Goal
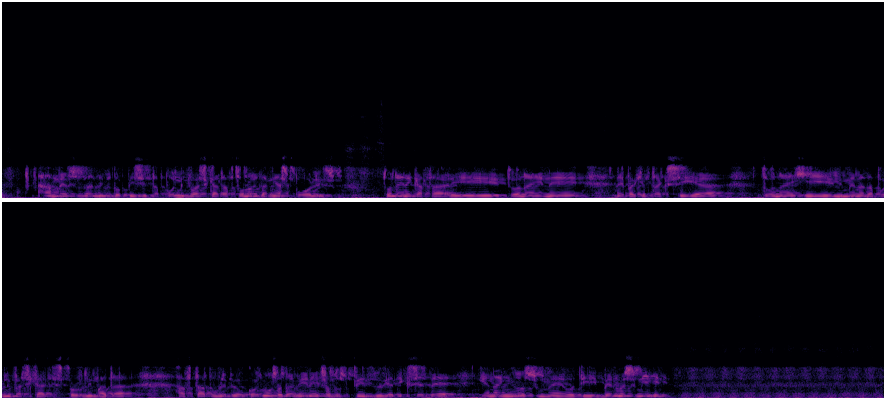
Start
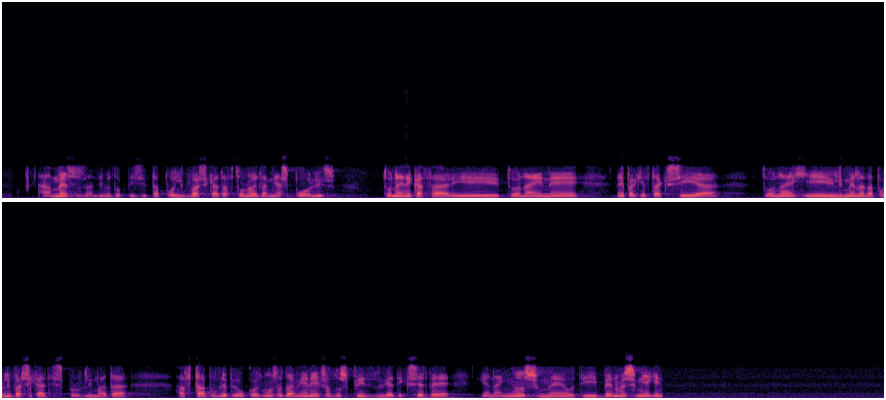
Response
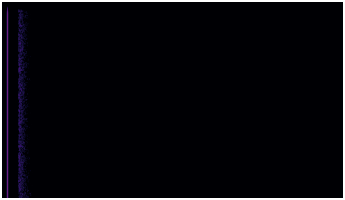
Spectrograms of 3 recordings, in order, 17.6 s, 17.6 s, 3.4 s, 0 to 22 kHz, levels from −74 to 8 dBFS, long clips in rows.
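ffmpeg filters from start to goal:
-filter_complex "[0:a]bass=frequency=250:gain=3,treble=frequency=4000:gain=10,acompressor=threshold=-37dB:ratio=5,alimiter=level_in=8.5dB:limit=-24dB:level=0:latency=1:release=35,volume=-8.5dB,acrossover=split=1400[link_01][link_02];[link_01]aeval=exprs='val(0)*(1-0.7/2+0.7/2*cos(2*PI*6.2*n/s))':channel_layout=same[link_03];[link_02]aeval=exprs='val(0)*(1-0.7/2-0.7/2*cos(2*PI*6.2*n/s))':channel_layout=same[link_04];[link_03][link_04]amix=inputs=2:normalize=0,aecho=1:1:80:0.355,volume=5.5dB"

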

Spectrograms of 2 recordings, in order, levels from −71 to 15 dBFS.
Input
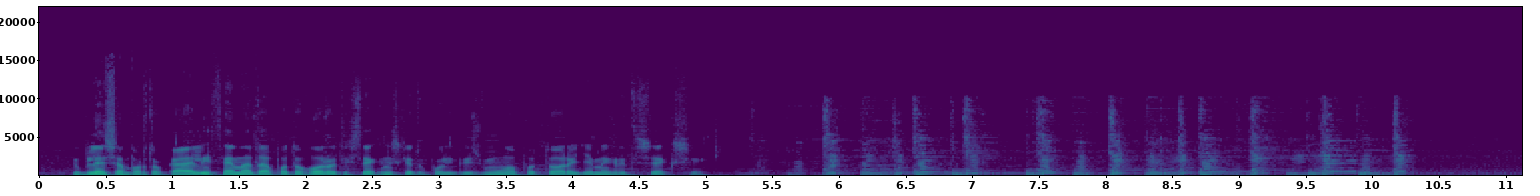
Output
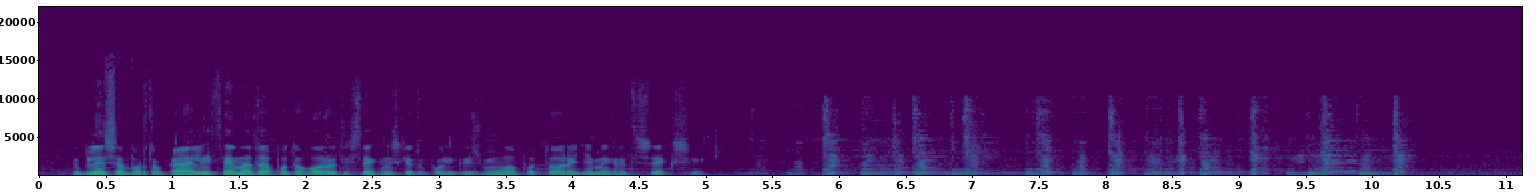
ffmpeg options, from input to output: ffmpeg -i in.wav -filter_complex "[0:a]asettb=1/sr,asplit=3[link_01][link_02][link_03];[link_01]atrim=end=7.464[link_04];[link_02]atrim=start=7.46:end=9.5,asetpts=PTS-STARTPTS,afade=type=in:duration=0.004:curve=qsin,afade=type=out:start_time=2.036:duration=0.004:curve=qsin,tremolo=f=11:d=0.4[link_05];[link_03]atrim=start=9.496[link_06];[link_04][link_05]acrossfade=duration=0.004:curve1=hsin:curve2=qsin[link_07];[link_07][link_06]acrossfade=duration=0.004:curve1=qsin:curve2=hsin" out.wav

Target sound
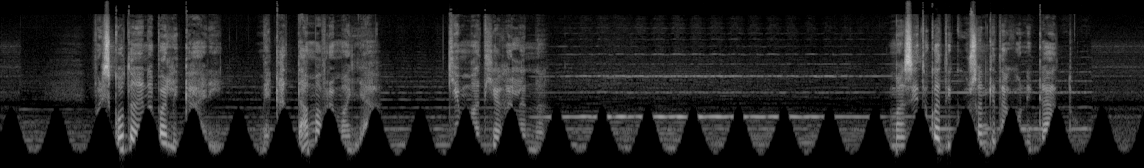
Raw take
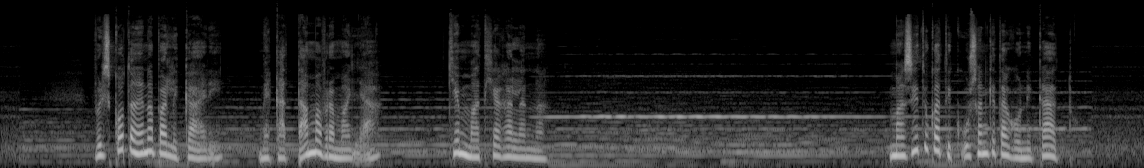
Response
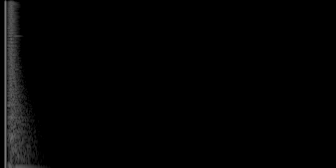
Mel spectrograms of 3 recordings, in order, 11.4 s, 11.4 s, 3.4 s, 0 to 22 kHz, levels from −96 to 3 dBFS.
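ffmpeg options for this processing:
-filter_complex "[0:a]acrossover=split=350 2700:gain=0.0708 1 0.178[link_01][link_02][link_03];[link_01][link_02][link_03]amix=inputs=3:normalize=0,aexciter=amount=13.6:drive=9.8:freq=3200,afftfilt=real='re*gte(b*sr/1024,290*pow(1800/290,0.5+0.5*sin(2*PI*2.2*pts/sr)))':imag='im*gte(b*sr/1024,290*pow(1800/290,0.5+0.5*sin(2*PI*2.2*pts/sr)))':win_size=1024:overlap=0.75"

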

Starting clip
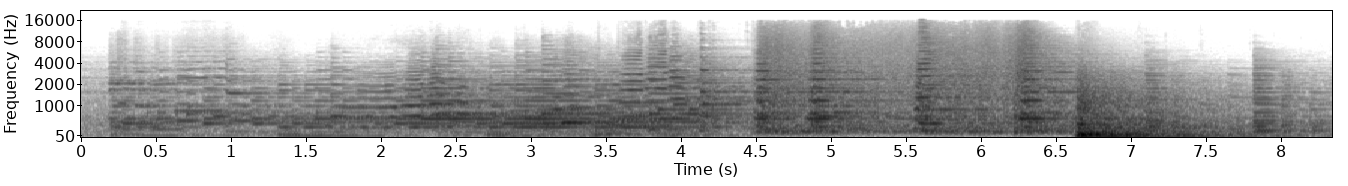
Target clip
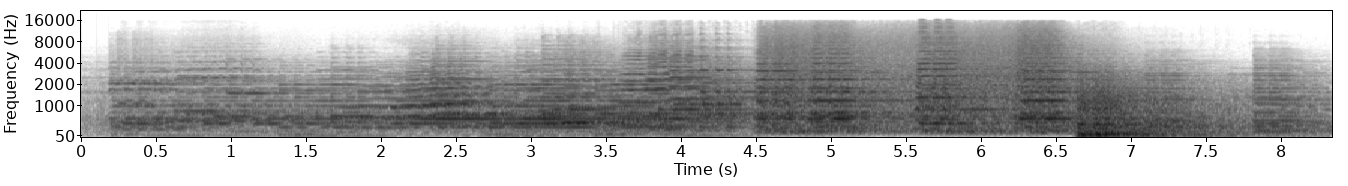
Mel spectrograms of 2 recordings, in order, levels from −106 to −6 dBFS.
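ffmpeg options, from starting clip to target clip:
ffmpeg -i in.wav -filter_complex "[0:a]highpass=58,lowshelf=frequency=210:gain=-10.5,asplit=2[link_01][link_02];[link_02]aecho=0:1:102|177.8:0.891|0.708[link_03];[link_01][link_03]amix=inputs=2:normalize=0" out.wav

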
